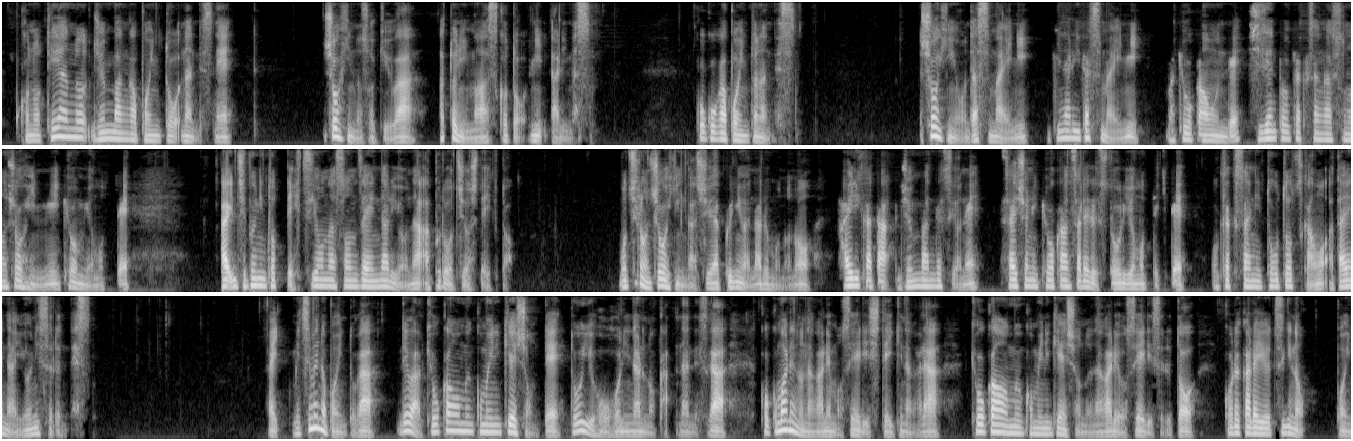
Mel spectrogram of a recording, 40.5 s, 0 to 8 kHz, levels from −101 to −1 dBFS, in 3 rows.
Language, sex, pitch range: Japanese, male, 85-135 Hz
